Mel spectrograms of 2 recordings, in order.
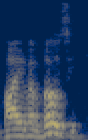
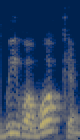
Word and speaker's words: viva voce: You mean Viva Voce? This is how you should pronounce it in Oxford, Viva Voce. But I know that it was Wiwa Woke because I know Latin and Romance languages.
